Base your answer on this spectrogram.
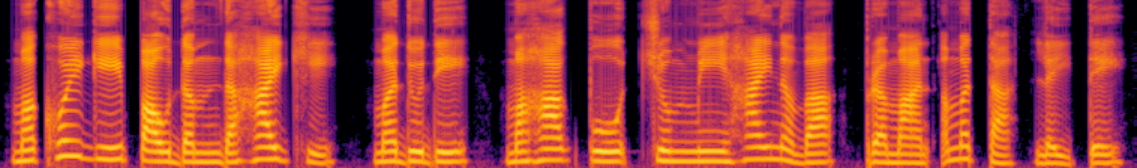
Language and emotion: Manipuri, neutral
